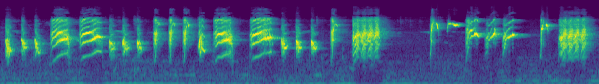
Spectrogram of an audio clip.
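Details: Long-tailed shrike in dense, rapid song packed with canary and other birds' imitations: fast chirps and slurred whistles several per second, broken by harsh buzzy bursts and a brief pause.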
